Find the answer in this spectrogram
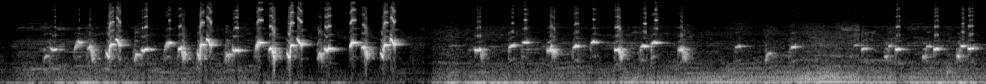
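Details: Yellow-vented bulbul song used as a lure for other bulbuls: lively bubbling phrases of rising and falling notes, pausing briefly, then continuing in a looser, more spaced series with faint background hum.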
